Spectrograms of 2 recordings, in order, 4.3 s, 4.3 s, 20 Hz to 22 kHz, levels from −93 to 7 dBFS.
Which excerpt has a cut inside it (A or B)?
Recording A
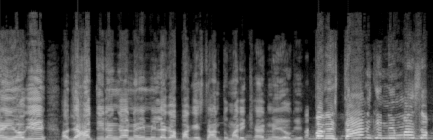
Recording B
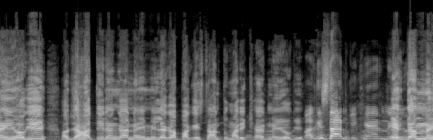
A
